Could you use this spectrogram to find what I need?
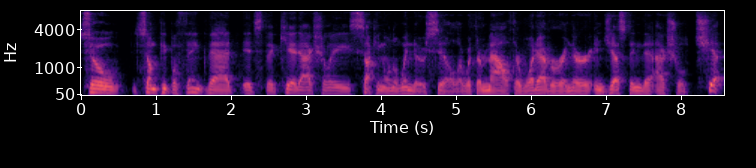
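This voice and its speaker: A man talks in an ordinary speaking voice, fairly low in pitch, with fairly even intonation. His pace is moderate, with hardly any pauses. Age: 50s. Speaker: real estate broker and show host. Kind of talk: live stream interview show. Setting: live stream.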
